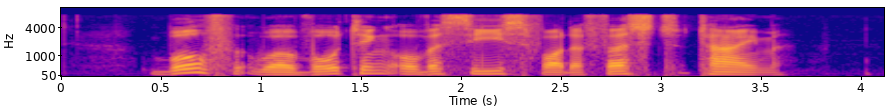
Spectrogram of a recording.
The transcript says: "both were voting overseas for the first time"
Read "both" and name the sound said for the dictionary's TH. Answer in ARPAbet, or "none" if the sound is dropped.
TH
